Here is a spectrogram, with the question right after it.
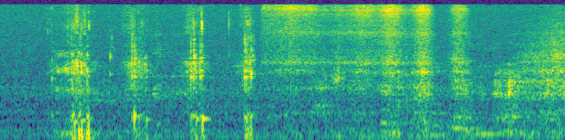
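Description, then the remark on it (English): A voice imitates pigs with four short, punchy grunts and oinks in the first second and a half, followed by quieter rustling background noise. “Don't you see these are the highest rated AAA ultra luster surface blemish free grunt, grunt, oink, oink.”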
